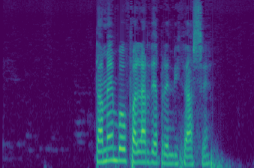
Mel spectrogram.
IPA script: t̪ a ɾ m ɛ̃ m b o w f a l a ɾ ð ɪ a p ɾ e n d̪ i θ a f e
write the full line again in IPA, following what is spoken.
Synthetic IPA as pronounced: t̪ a m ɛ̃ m b o w f a l a ɾ ð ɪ a p ɾ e n d̪ i θ a ʃ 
